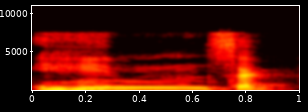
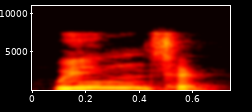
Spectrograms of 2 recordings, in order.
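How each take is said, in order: First: The first syllable is pronounced 'hin'. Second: The first syllable is pronounced 'huin'. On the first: The speaker calls it right. "এটা উচ্চারণ করবে" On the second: The speaker calls it wrong. "But এটা হবে না"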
